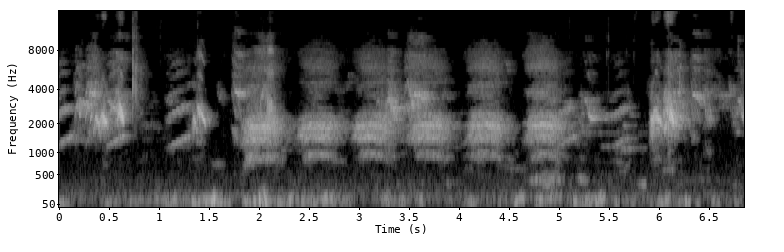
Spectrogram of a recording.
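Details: Crows giving food calls while competing for food: a run of about seven harsh, even caws in quick succession, each roughly half a second apart, bracketed by higher squawking chatter from other birds.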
